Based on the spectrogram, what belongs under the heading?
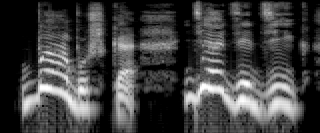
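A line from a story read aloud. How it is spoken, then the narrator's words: Jubilant exclamation. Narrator (Russian): ликующе воскликнула Дженнифер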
